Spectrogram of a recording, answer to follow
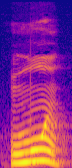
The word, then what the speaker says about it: moins: If the letter OI are followed by N, they can be pronounced ouin. Moi, moins.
